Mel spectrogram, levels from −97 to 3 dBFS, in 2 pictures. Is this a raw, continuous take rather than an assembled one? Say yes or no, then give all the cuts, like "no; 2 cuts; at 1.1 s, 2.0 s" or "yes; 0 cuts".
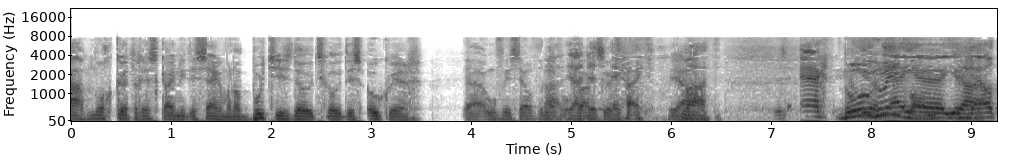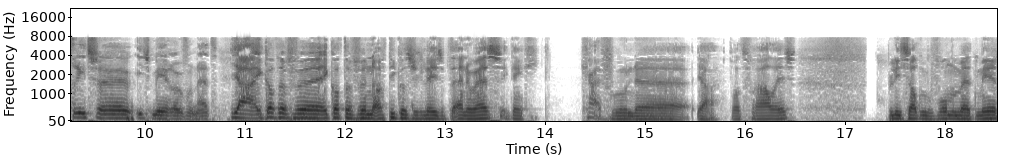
no; 2 cuts; at 15.9 s, 17.2 s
